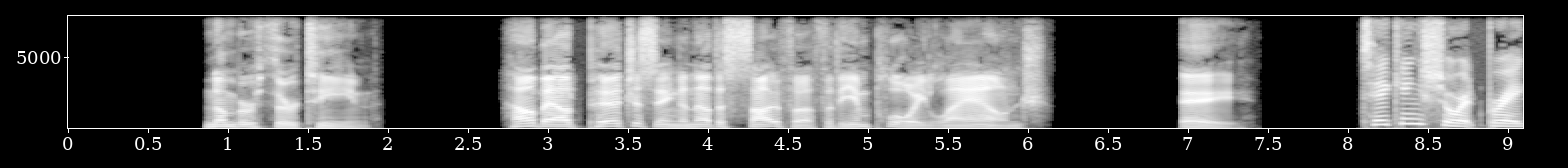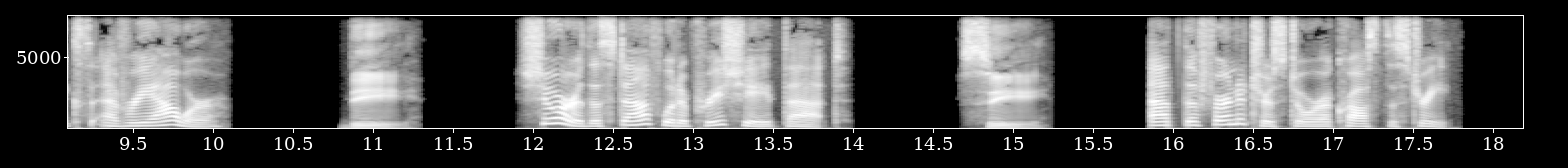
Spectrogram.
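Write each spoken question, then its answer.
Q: How about purchasing another sofa for the employee lounge?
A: B: Sure, the staff would appreciate that.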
